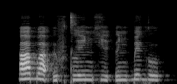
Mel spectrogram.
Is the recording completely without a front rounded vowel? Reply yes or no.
yes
